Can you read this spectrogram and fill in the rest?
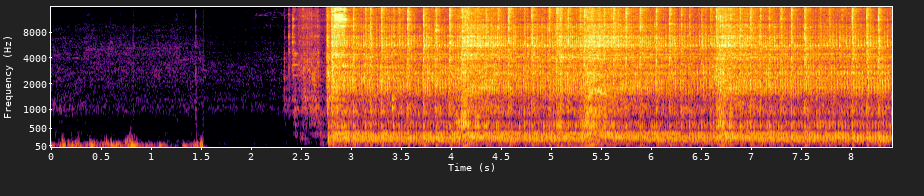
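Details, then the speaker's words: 63cc saw engine just fitted with an aftermarket carburetor, a light-pull starter and a stock coil, first run after the choke is opened: a loud, rough high rev with a burbly, blubbering edge shows it is running rich, so the mixture screw is turned leaner half a turn. "หน่อยงานแล้วหน่อยถ้าเพื่อนๆแล้วนะแบบนี้นะครับคือน้ำมันเข้าเยอะผมจะลดเฮ็ดลงนะครับอีกครึ่งรอบครับ"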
